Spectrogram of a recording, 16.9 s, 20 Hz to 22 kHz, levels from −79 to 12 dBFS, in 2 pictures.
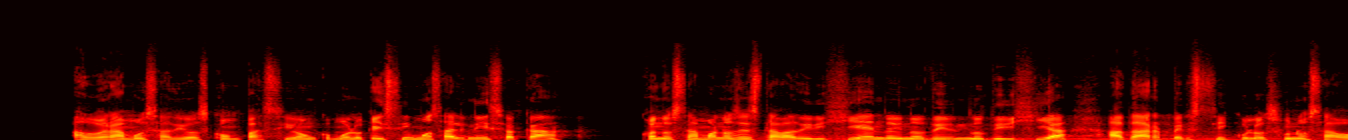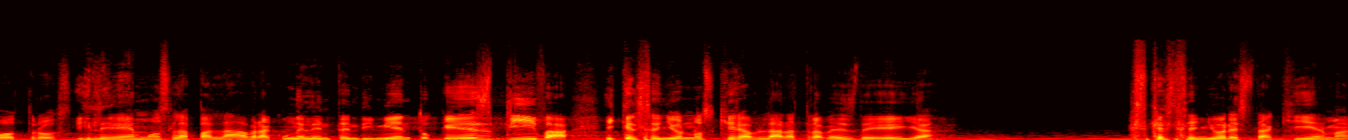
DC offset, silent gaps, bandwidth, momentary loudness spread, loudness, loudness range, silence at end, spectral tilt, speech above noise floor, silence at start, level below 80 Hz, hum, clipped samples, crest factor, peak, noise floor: under 0.1%; none; 15.5 kHz; 7 LU; -25 LUFS; 3 LU; 0 s; -4.5 dB/octave; 24 dB; 0.45 s; -66 dBFS; none; under 0.1%; 20 dB; -4 dBFS; -49 dBFS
